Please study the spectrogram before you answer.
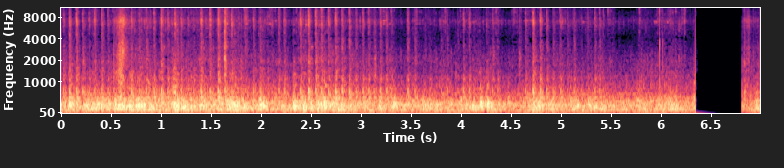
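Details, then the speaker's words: Fiat Uno 2011/12 while driving, even on asphalt: light irregular tapping rattle like a loose window or door banging at the passenger door, actually a loose cable slapping beneath the car. "esse barulho aí que fica parece que tem um vidro solto parece que a porta está batendo mas não é"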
